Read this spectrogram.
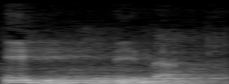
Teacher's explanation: Huruf H-nya dia harus narik dari dalam ya. Ihdina. Jadi ketika dirasakan di sini dia agak ada rasa getar sedikit.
